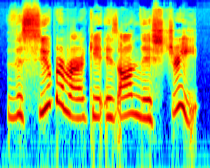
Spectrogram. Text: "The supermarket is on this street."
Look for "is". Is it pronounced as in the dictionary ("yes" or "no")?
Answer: yes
